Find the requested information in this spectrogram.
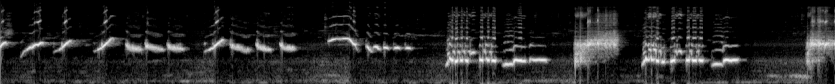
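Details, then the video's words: Energetic white-rumped shama singing as a lure for other shamas: repeated bouncy upslurred whistles in quick pairs and triplets, followed by harsh buzzy bursts mixed with clear falling whistles. "Pancingan Murai Batu Gacor Auto NYAUT cepat RESPON Buat Masteran Burung Murai Agar Gacor Full Isian"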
